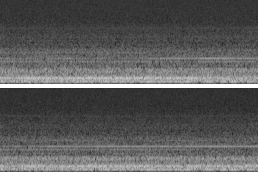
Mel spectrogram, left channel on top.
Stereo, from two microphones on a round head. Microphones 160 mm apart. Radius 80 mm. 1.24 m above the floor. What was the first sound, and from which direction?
Only background noise.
